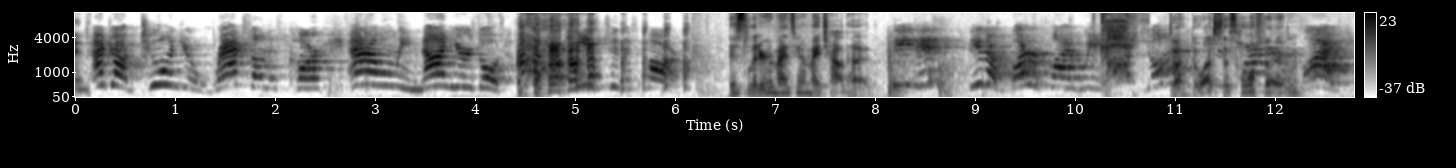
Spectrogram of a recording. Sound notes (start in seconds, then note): 4.4 laughs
